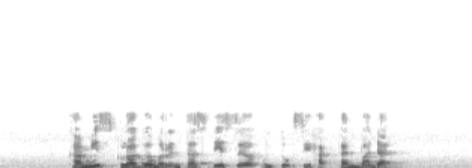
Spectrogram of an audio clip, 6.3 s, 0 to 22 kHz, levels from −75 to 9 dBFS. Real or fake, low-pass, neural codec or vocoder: real; 7.2 kHz; none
